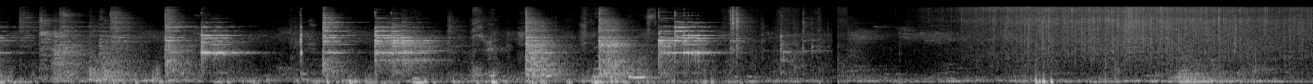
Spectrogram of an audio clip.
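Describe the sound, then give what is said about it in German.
A farrier at the Ugenhof near Herbrechtingen, Germany, working with fire and hammer, hammers a horseshoe: a rapid, uneven series of loud, bright metallic strikes that ring with a high clang, then fade into a steady rushing hiss. “Mit Feuer, Hammer und ganz viel Huf.”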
